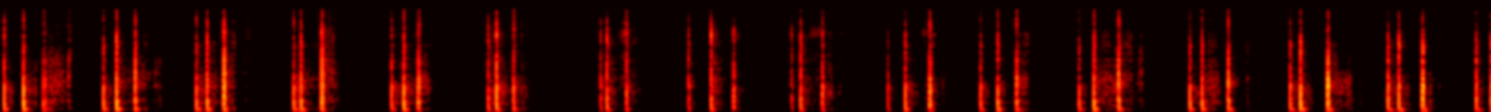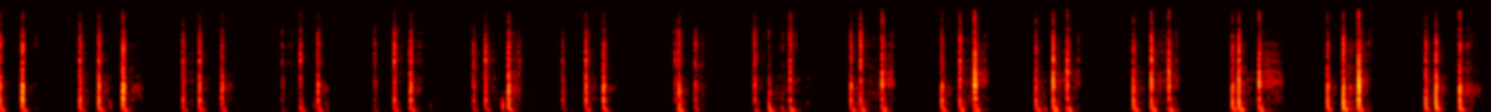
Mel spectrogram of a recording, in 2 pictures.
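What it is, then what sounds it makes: Fingertip tapping on a cardboard box. A slim, hand-sized, hollow printed cardboard product box with a black back side is held behind and beside the microphone and tapped with the fingertips. Quick clusters of dry, hollow taps repeat steadily through the clip, each one short and dying away at once with no ring.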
